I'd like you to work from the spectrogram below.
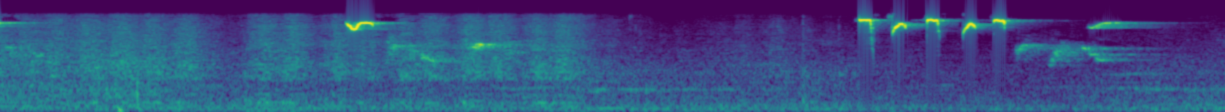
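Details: A soft rustle and one high tick lead into a rapid series of five piercing ticks from a scarlet-backed flowerpecker's lure call, trailing off with a thin twittering note.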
